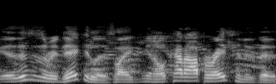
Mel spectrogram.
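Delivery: ordinary talk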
